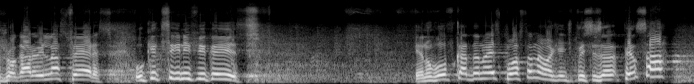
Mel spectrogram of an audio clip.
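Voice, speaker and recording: A man with a Brazilian Portuguese accent teaching a church Bible class, telling stories animatedly and acting out the dialogue. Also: high-pitched. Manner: animated storyteller, acts out dialogue.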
